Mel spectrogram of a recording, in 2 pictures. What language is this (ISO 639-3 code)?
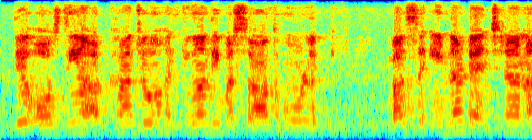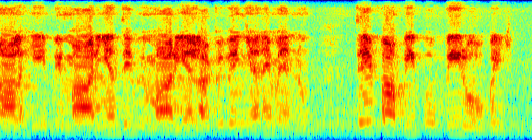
pan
